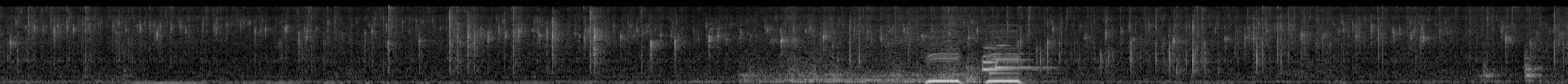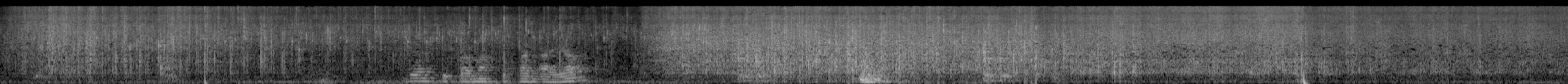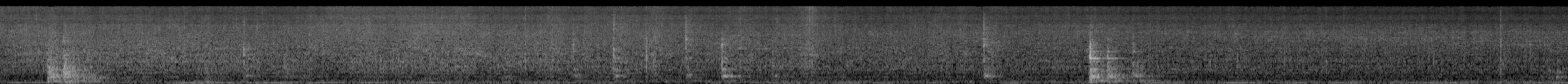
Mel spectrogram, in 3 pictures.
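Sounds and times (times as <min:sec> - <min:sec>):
chicken sizzling in hot oil: 0:00.0 - 0:47.0
spatula scraping a wok: 0:07.4 - 0:09.2.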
